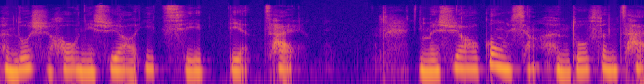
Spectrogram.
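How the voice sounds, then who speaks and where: A soft-spoken woman at a very slow pace, medium-pitched and somewhat breathy, in a dry, close sound with no echo. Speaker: Chinese language teacher and podcaster. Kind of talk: slow educational podcast monologue. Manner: soft-spoken, slow.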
